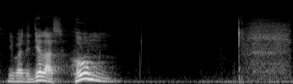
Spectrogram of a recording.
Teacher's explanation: mim sukun bertemu dengan huruf kaf ya. Ini bacanya idhar syafawi ya, mimnya harus dibaca jelas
